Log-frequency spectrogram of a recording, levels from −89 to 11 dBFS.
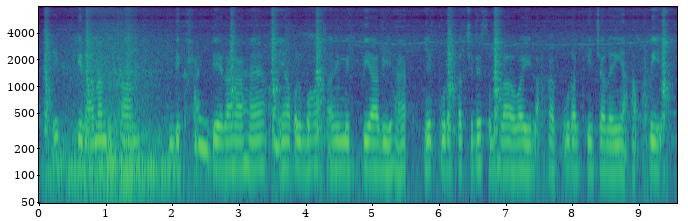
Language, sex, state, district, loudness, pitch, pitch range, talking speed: Maithili, male, Bihar, Supaul, -21 LUFS, 120 Hz, 115-125 Hz, 165 wpm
